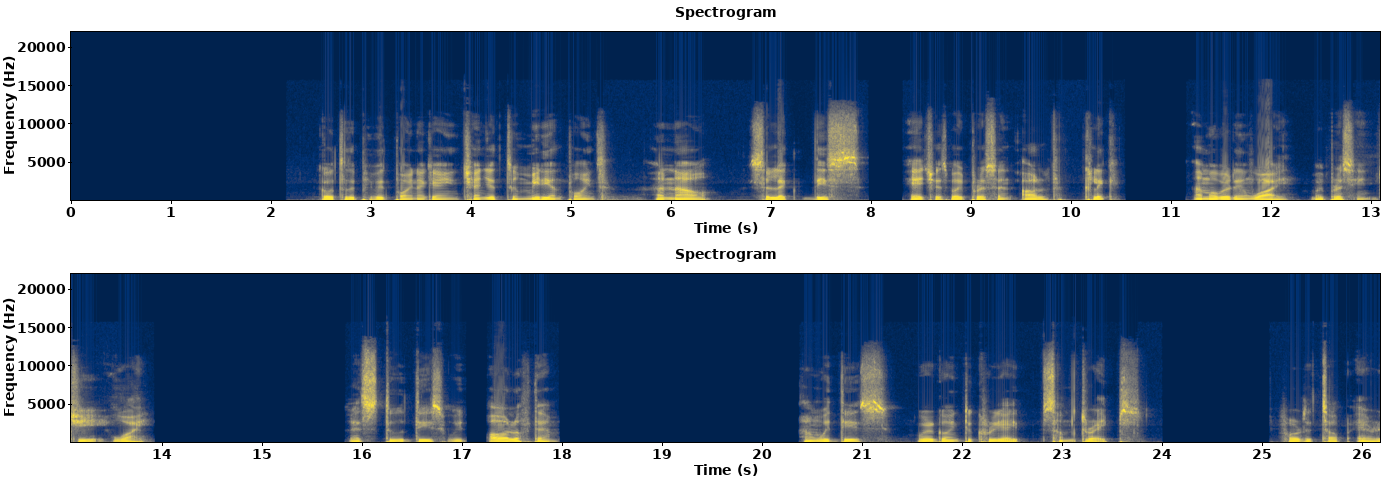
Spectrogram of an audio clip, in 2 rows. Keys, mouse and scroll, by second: 4.6 shift+middle click, 6.2 click, 10.7 alt+click, 11.1 middle click, 11.5 shift+middle click, 12.2 middle click, 13.7 g, 13.9 y, 16.1 g, 19.5 alt+click, 21.2 g.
